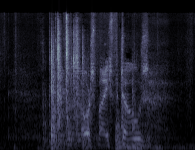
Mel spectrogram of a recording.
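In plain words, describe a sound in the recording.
A metal toolbox lid creaks and clanks open.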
